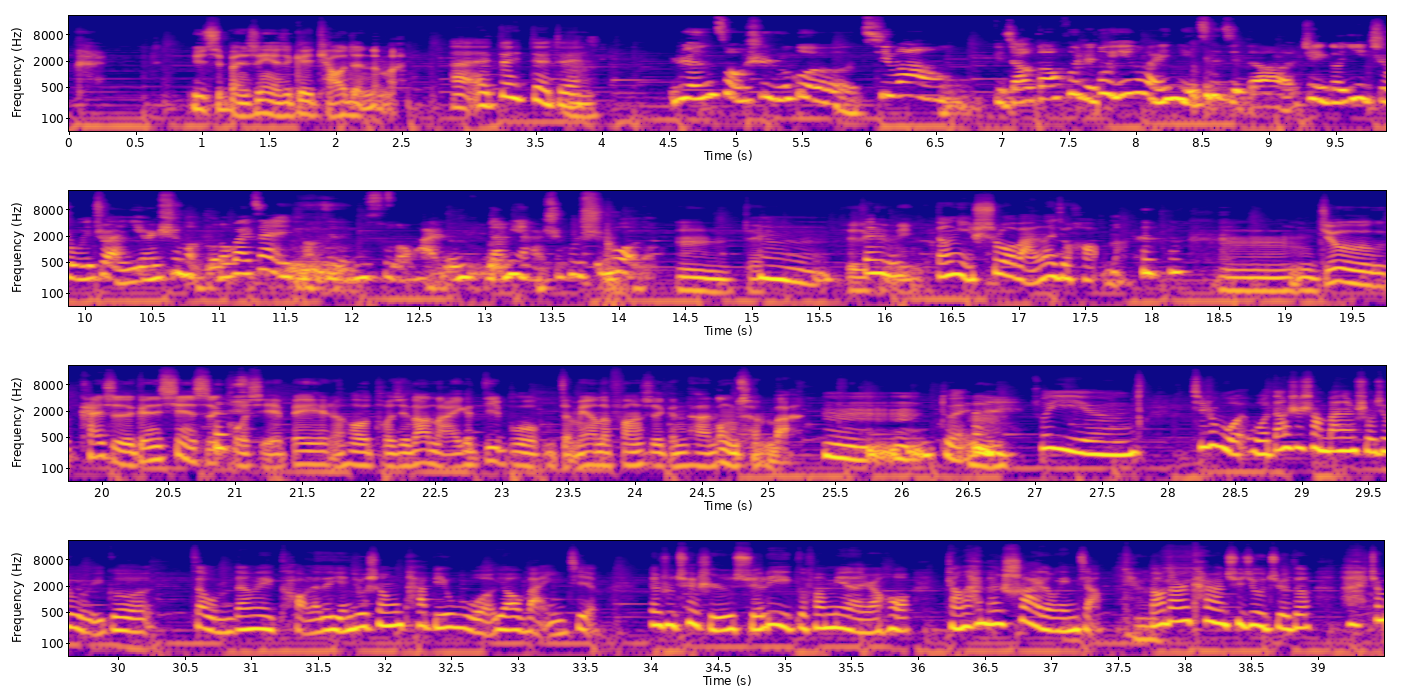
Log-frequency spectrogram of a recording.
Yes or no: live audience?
no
